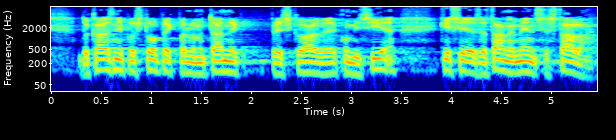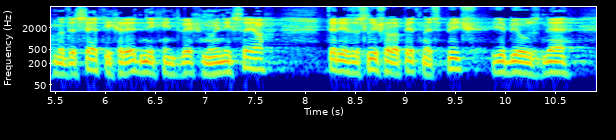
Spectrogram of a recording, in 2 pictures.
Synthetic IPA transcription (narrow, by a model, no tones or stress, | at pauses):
d̪ɔkaːznipɔst̪oːpɛk̚paɾlamɛ̃nt̪aːɾnɛ | pɾɛiskɔʋaːʋɛkɔmisiːjɛ | kisɛjɛzat̪aːnameːnsɛst̪aːlanad̪ɛsɛːt̪ixɾeːd̪nixind̪ʋeːxnujnixsɛjax | t̪ɛɾjɛzasliːʃalapeːt̪najst̪̚pɾiːt͡ʃjɛbiwzd̪nɛ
